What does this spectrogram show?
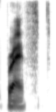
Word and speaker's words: breath: a decir breathe o breath para hacer el verbo. El sustantivo, el nombre, siempre va a ser breath, con una E abierta, breath.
